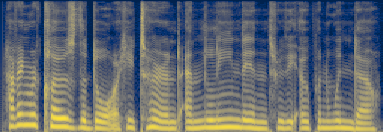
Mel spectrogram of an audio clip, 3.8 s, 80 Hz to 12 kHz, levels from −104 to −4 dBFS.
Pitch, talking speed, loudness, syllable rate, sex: 185 Hz, 205 wpm, -15 LUFS, 5.5 syllables/s, female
